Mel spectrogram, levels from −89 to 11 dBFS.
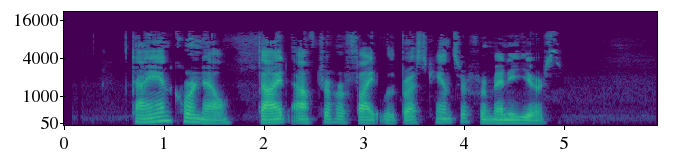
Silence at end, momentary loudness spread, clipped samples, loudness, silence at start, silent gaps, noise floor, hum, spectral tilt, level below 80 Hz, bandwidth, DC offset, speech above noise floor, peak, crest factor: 1 s; 10 LU; under 0.1%; -25 LUFS; 0.7 s; none; -65 dBFS; none; -4.5 dB/octave; -56 dBFS; 11.5 kHz; under 0.1%; 40 dB; -2 dBFS; 26 dB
